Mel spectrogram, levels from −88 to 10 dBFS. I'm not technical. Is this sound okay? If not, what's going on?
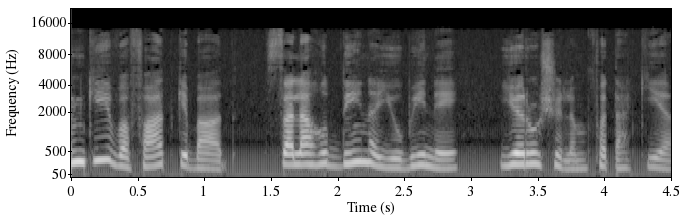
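No. Underneath the speech, from start to finish, there's a faint, steady buzz, a low drone with a gritty edge. That is video or display buzz: a screen or its cable is leaking into the audio, buzzing at the picture's 60 Hz refresh rate.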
